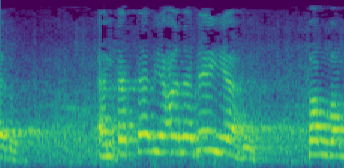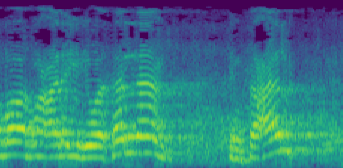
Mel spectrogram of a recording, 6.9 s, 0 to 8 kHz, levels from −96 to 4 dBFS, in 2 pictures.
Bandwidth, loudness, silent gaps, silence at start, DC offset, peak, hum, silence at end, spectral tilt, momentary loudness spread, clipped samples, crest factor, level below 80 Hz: 7 kHz; -12 LUFS; none; 0 s; under 0.1%; 0 dBFS; none; 0 s; -7 dB/octave; 14 LU; under 0.1%; 12 dB; -52 dBFS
